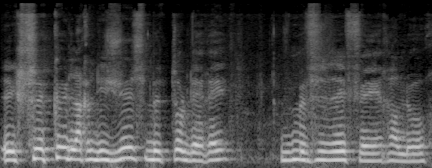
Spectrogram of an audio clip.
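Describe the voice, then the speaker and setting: Dark and mellow, a woman's voice sits at a medium pitch with ordinary pitch variation. She speaks at a very slow pace. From Belgium, Mons. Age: 80s+. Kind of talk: interview answer.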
